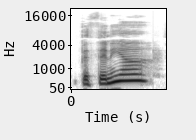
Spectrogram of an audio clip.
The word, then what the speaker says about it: Bithynia: There was a reference by Pliny the Younger, who was the Roman governor of the province of Bithynia. Is that how you say it? Sounds good.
